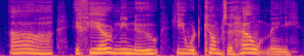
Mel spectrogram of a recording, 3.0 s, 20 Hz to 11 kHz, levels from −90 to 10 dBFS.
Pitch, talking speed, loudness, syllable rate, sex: 200 Hz, 215 wpm, -16 LUFS, 4.8 syllables/s, male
